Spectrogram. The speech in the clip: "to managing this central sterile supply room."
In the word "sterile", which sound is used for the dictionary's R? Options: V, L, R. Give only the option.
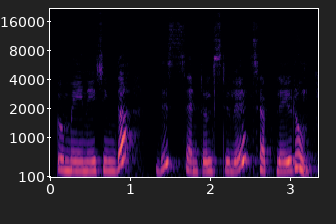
L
